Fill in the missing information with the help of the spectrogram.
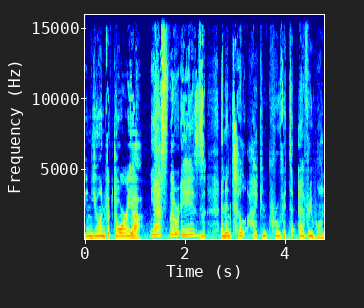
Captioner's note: whispered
